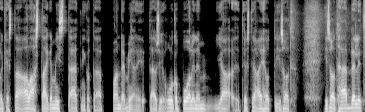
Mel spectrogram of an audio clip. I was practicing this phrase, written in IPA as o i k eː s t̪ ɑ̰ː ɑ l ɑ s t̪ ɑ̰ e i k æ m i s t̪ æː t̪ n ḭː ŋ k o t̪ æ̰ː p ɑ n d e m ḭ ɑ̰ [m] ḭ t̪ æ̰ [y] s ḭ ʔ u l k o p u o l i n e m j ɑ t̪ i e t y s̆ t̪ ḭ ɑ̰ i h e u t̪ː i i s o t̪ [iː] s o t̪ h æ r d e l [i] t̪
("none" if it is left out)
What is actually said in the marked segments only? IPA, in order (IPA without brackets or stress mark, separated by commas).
n, y, i, i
